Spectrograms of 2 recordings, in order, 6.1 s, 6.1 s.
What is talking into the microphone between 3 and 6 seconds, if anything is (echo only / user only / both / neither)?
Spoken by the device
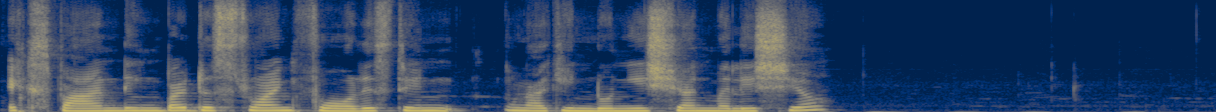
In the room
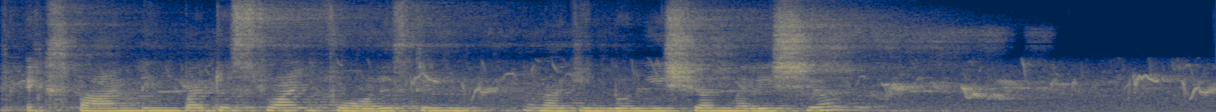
echo only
